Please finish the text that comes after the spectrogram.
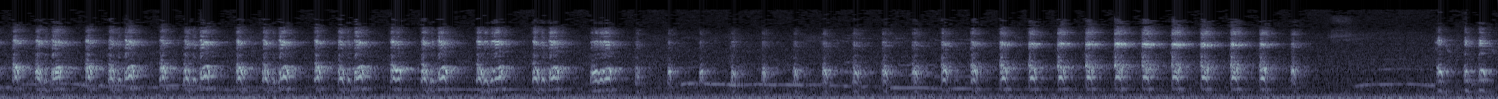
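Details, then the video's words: A Quebec, a cage bird said to live in Iran and Pakistan, gives a fast, steady chatter of harsh, rattling notes, about two a second, with a few soft sliding whistles over a low hum. "SUARA Quebec SANGET CANTIK"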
